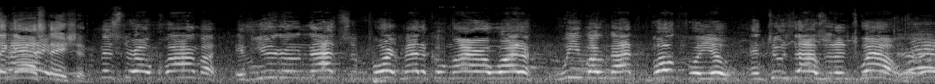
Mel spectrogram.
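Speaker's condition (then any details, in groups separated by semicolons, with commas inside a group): No condition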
